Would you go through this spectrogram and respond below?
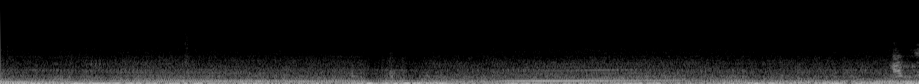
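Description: A Corvette's engine drones and rumbles steadily under load as the car pulls through the gears, a loud, close, continuous low roar with a faint whine rising and falling, no voices.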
